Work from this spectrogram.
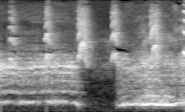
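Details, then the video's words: A small pet dog growling while playing: a sustained, tonal, rumbling growl with a fairly steady pitch, briefly breaking off near the middle and then resuming, with some higher breathy noise over it. "Small dog, Big growl"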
